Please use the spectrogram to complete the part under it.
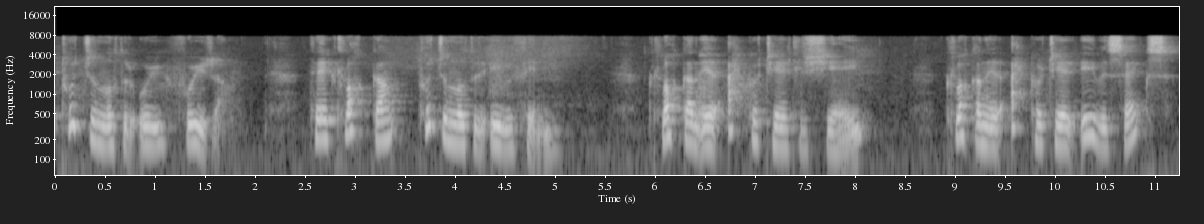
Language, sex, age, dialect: Faroese, female, 61+, Vágar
